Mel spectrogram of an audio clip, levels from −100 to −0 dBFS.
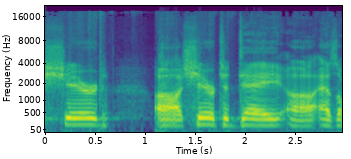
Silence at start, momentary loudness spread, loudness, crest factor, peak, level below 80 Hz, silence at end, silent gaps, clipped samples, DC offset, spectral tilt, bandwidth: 0 s; 4 LU; -12 LUFS; 12 dB; 0 dBFS; -54 dBFS; 0 s; none; 0.1%; under 0.1%; -4.5 dB/octave; 18.5 kHz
